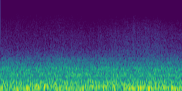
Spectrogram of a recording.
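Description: Sonified primordial sound waves from the early universe, pitched up into the audible range: a dense, steady, loud roaring hiss that holds at an even level throughout, with no voices.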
